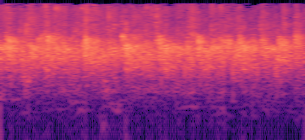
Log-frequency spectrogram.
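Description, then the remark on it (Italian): Steady, loud applause from an audience for the director, a dense crackle of many hands clapping at once that holds at an even level throughout, with no talking over it. “Un applauso per il direttore, molto bravo.”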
